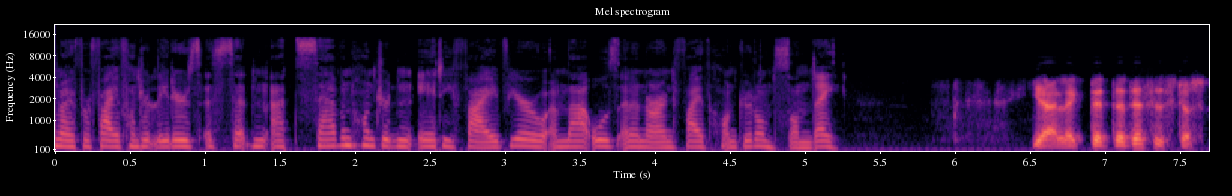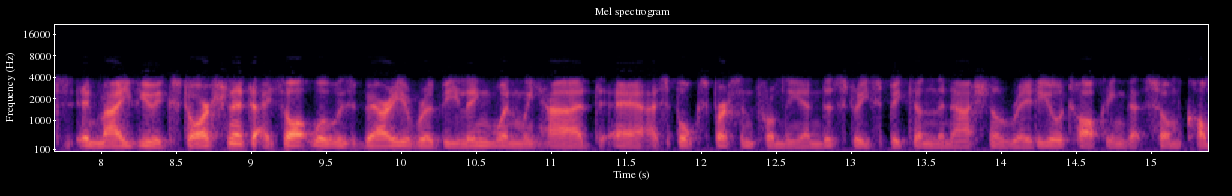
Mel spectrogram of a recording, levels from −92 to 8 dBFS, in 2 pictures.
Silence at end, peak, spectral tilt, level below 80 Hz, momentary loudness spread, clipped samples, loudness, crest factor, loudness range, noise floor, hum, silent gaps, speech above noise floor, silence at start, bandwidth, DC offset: 0 s; -6 dBFS; -5 dB/octave; -66 dBFS; 13 LU; under 0.1%; -28 LUFS; 22 dB; 10 LU; -64 dBFS; none; none; 36 dB; 0 s; 14 kHz; under 0.1%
